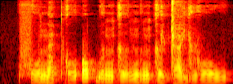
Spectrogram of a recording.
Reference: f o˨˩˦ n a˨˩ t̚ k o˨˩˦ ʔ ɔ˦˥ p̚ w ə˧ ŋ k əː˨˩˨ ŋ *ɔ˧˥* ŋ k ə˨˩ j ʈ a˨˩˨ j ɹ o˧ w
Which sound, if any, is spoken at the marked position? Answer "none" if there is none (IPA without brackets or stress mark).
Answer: ə˧˥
